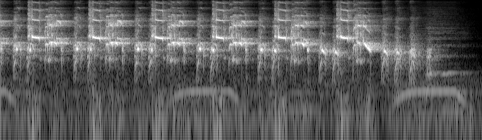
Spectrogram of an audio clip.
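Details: Grey francolin giving a loud, harsh call: grating, ringing notes repeated in a steady rhythm about every two-thirds of a second, six phrases before fading. A faint low, even tone sounds twice in the background.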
